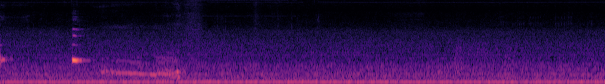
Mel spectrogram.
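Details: A young small tan and white Chihuahua pestering an older Jack Russell/Rat Terrier mix lets out one quick, high yip, then a thin whine that slides downward and fades within a second, over a constant low electrical hum.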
